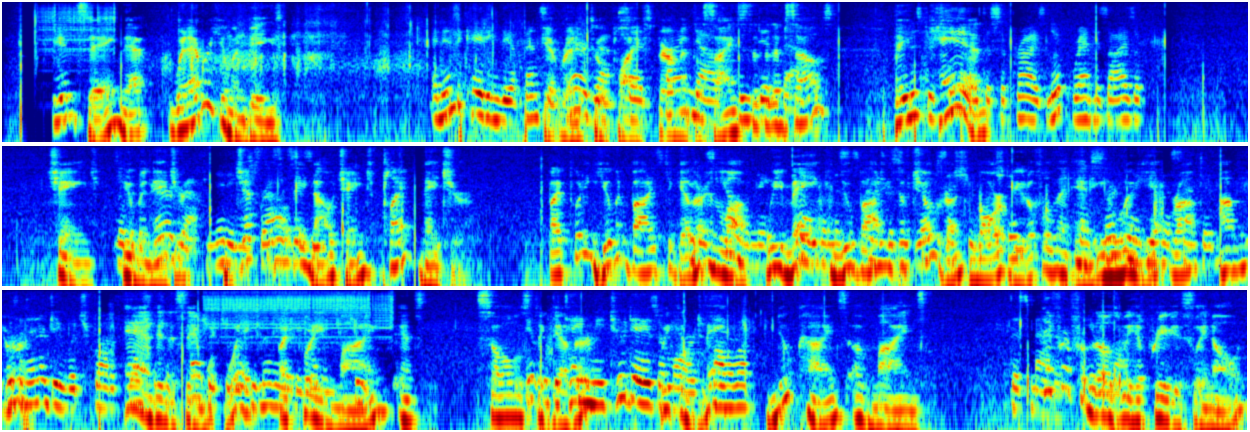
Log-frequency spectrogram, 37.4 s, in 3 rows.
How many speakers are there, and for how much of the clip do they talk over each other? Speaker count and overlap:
two, about 50%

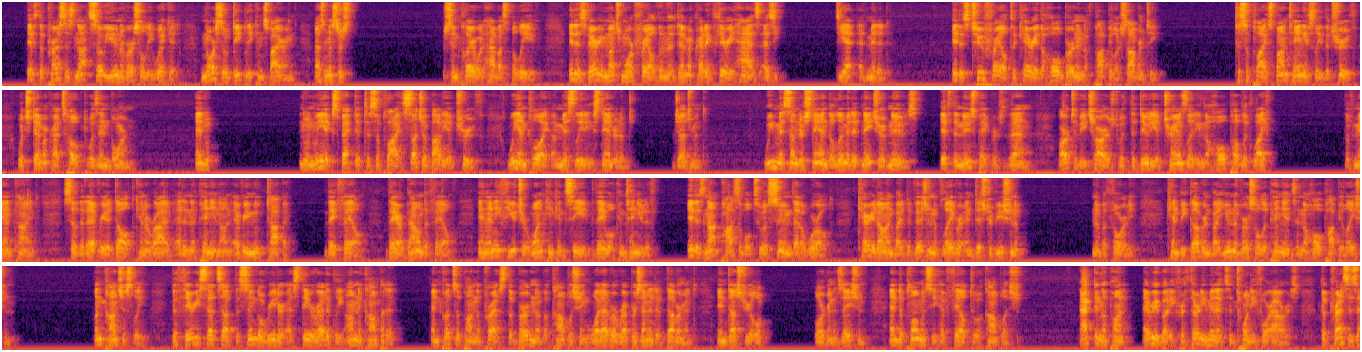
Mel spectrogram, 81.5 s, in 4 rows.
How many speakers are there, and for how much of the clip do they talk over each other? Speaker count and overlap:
one, no overlap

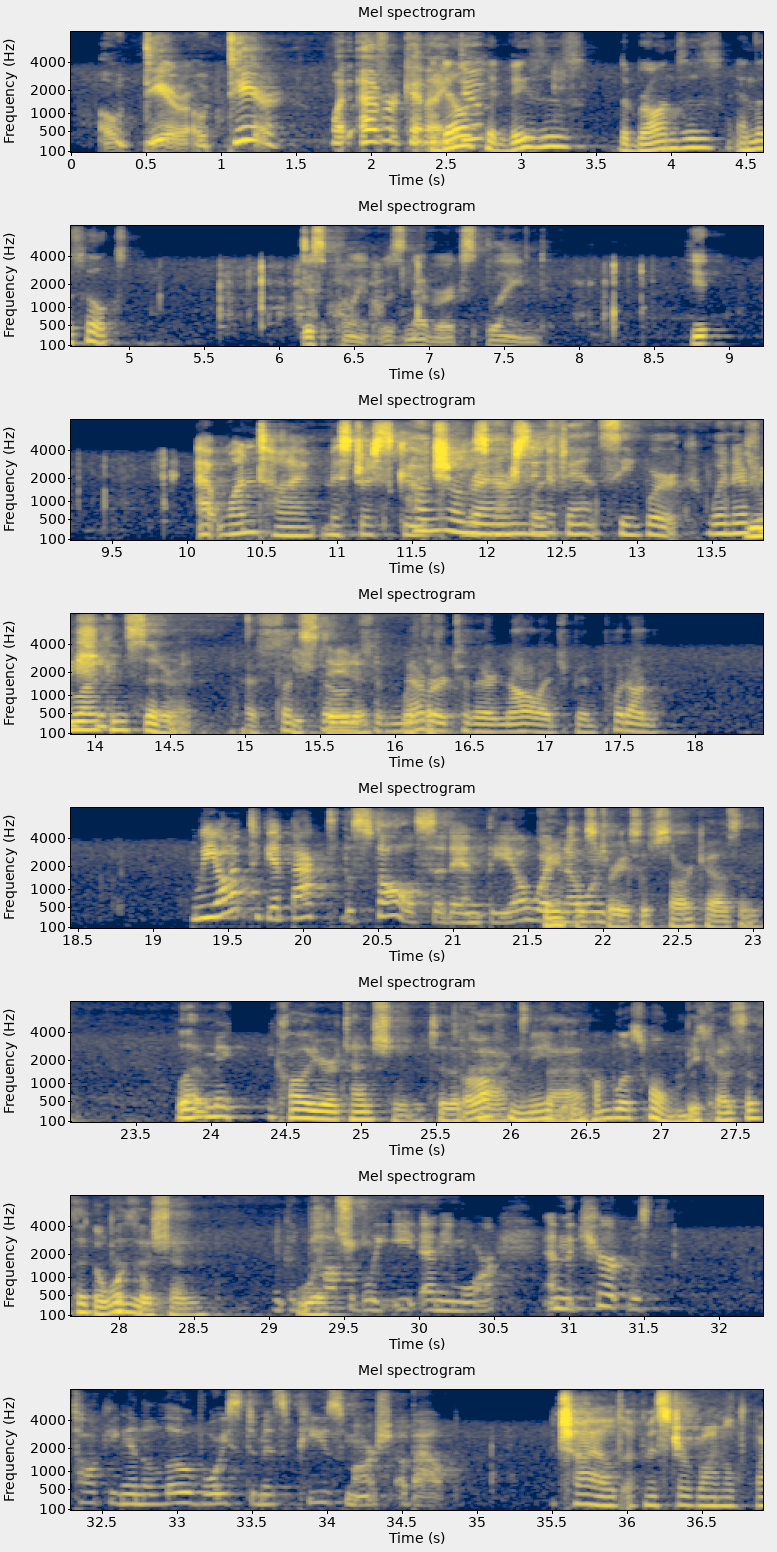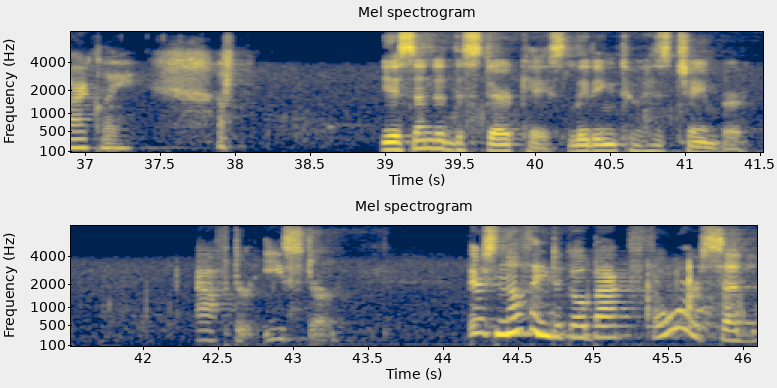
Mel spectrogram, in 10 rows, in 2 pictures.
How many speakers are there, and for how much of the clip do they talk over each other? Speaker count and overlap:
eight, about 15%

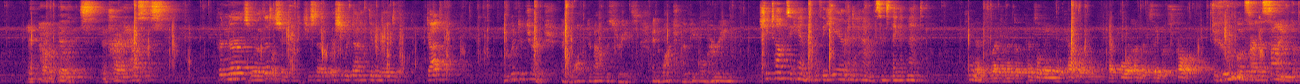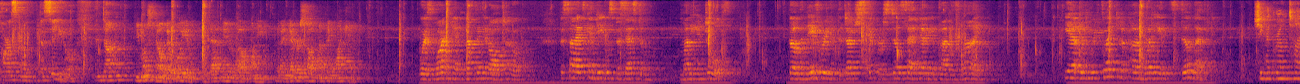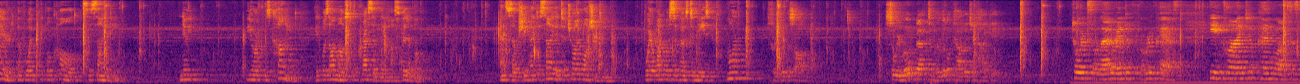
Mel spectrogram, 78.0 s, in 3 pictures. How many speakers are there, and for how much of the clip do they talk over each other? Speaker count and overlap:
eight, no overlap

